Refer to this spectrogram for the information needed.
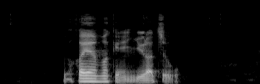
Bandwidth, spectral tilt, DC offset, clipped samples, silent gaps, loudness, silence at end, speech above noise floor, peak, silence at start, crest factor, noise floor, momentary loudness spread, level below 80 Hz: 11.5 kHz; -6.5 dB/octave; under 0.1%; under 0.1%; none; -23 LUFS; 0.85 s; 51 dB; -4 dBFS; 0.65 s; 22 dB; -74 dBFS; 16 LU; -56 dBFS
